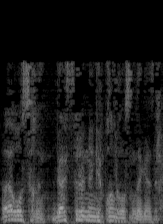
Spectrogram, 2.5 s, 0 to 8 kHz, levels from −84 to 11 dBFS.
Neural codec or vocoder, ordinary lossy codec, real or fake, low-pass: vocoder, 24 kHz, 100 mel bands, Vocos; MP3, 24 kbps; fake; 7.2 kHz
